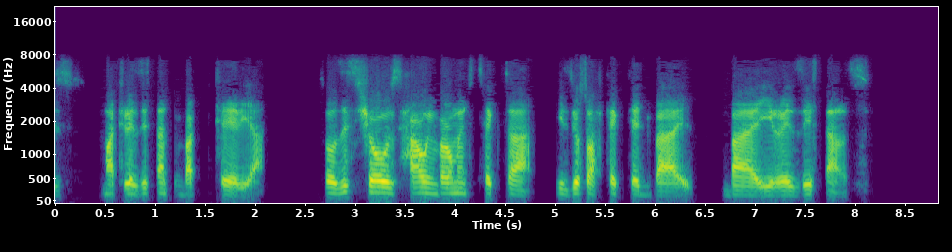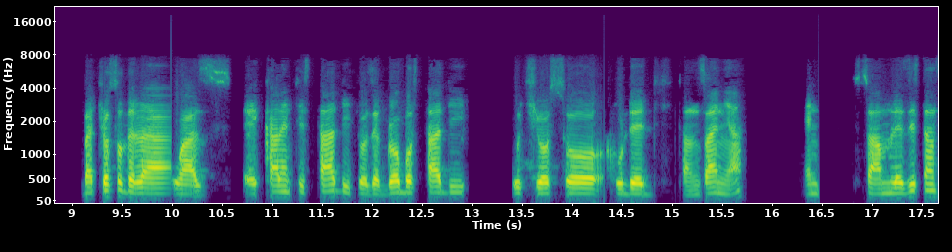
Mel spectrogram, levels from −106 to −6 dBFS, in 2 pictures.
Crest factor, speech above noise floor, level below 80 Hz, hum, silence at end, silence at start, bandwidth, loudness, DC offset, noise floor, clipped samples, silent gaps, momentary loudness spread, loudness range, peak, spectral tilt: 18 dB; over 71 dB; -72 dBFS; none; 0 s; 0.5 s; 7.4 kHz; -19 LUFS; under 0.1%; under -90 dBFS; under 0.1%; 2.14-2.62 s, 4.81-5.01 s, 6.46-6.60 s, 8.18-9.09 s, 10.61-10.65 s, 12.97-13.39 s, 15.81-16.27 s, 16.51-16.72 s; 13 LU; 3 LU; -2 dBFS; -5.5 dB/octave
